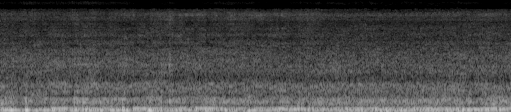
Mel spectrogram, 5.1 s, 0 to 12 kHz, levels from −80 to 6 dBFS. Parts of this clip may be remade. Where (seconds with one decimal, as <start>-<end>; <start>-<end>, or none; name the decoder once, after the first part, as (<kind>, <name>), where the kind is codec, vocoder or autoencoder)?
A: 0.0-3.2 (codec, SNAC); 4.6-5.1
